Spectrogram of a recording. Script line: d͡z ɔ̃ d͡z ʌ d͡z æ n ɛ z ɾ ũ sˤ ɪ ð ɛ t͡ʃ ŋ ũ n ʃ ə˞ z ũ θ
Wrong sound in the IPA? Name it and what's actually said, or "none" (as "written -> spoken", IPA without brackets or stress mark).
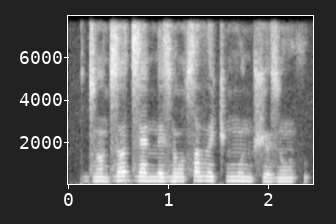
none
